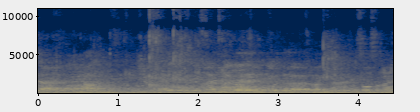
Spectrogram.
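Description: Indistinct voices of people talking in a large reverberant hall, over a steady low rumble.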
